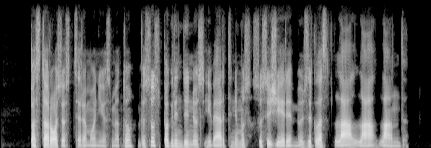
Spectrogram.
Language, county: Lithuanian, Klaipėda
